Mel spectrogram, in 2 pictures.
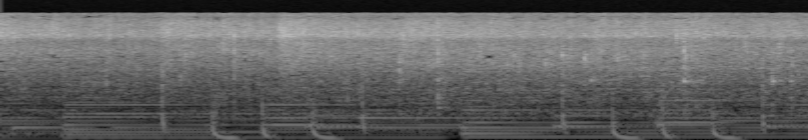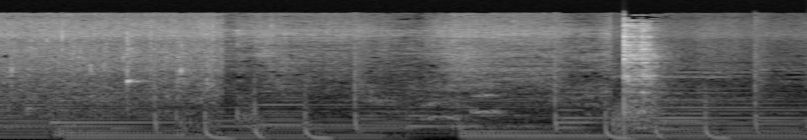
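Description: Onion and garlic paste frying in hot oil in a kadai, a steady close sizzle with stirring and occasional clinks of a spoon against the pan, no voices.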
